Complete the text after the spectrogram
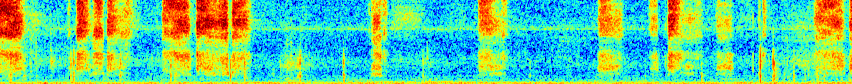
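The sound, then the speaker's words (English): A pen scratches across paper as notes are written out by hand, in many quick, scratchy strokes in an uneven rhythm over a steady low hum. “So for those listening on this on the podcast, I'm just writing this.”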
